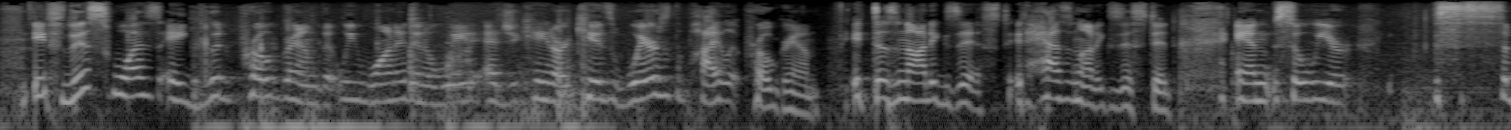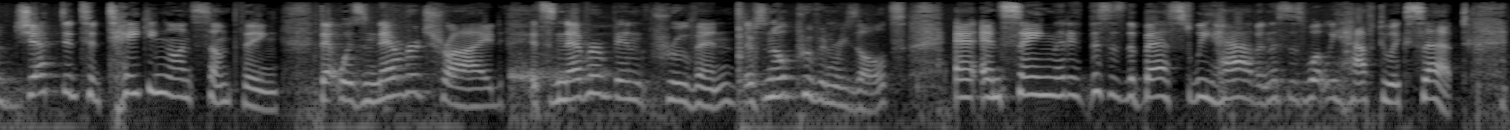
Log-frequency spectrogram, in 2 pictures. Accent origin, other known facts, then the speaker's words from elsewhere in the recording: Scappoose, Oregon, United States; I am from Scappoose.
